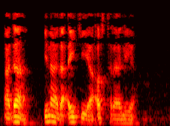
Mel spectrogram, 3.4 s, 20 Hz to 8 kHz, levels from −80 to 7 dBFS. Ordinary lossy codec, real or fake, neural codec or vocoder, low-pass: MP3, 24 kbps; real; none; 7.2 kHz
